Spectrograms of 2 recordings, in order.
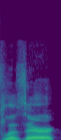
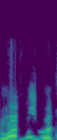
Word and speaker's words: Lazaric: pronouncing his name correctly it is lazaric lazaric yeah yeah thank you if I heard last Rick one more time I was gonna pull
